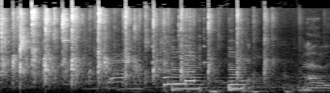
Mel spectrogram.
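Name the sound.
audience round of applause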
